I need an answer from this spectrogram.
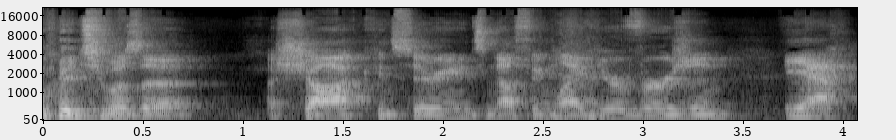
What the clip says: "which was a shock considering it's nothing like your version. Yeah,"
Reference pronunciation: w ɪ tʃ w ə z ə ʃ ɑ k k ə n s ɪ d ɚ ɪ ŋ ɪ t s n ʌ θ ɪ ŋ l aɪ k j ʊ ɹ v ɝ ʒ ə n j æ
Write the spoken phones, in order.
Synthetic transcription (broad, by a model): w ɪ tʃ w ə z ə ʃ ɑ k k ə n s ɪ d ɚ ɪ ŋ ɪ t n ʌ θ ɪ ŋ l aɪ k j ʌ ɹ v ɝ ʒ ə n j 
